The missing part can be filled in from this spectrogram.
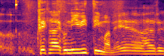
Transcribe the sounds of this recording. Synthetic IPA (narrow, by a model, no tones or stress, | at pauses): kʰv̥ɪhknaðɛhkʏniːvit̪ʰiːmanɪɔhaðɛɾ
